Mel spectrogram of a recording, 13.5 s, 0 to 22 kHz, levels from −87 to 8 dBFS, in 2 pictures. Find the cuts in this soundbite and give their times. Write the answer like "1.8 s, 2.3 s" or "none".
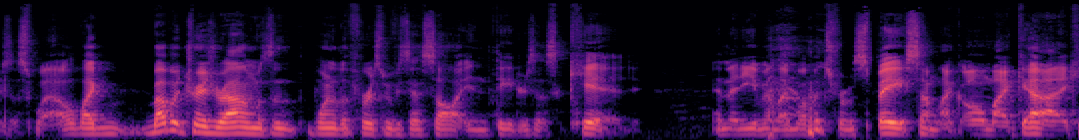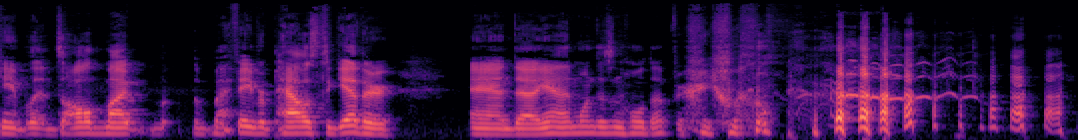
none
